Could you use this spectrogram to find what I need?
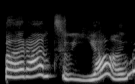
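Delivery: high, pleading mock protest, retold; protesting to mom. Retelling the call to her mom, a high pleading protest. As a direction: squeak it out like a distraught younger self.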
